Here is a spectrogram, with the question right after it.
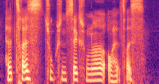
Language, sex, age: Danish, female, 20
